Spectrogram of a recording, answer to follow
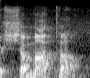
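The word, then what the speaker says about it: שָׁמַעְתָּ: So now you're going to say in syllables, sha, that's right here, sha. Second syllable, ma, which has the emphasis, ma, and then ta, right there, shamata. So even though this looks like a 4-syllable word, it's really just a 3-syllable word because of the guttural and the silent shewa.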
